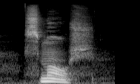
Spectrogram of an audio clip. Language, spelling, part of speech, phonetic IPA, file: Belarusian, смоўж, noun, [smou̯ʂ], Be-смоўж.ogg
- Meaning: 1. slug 2. snail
